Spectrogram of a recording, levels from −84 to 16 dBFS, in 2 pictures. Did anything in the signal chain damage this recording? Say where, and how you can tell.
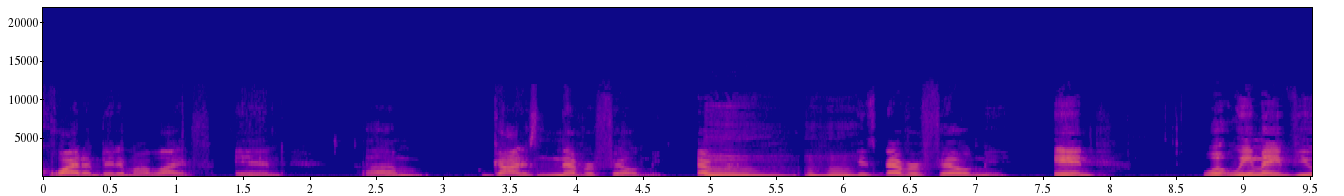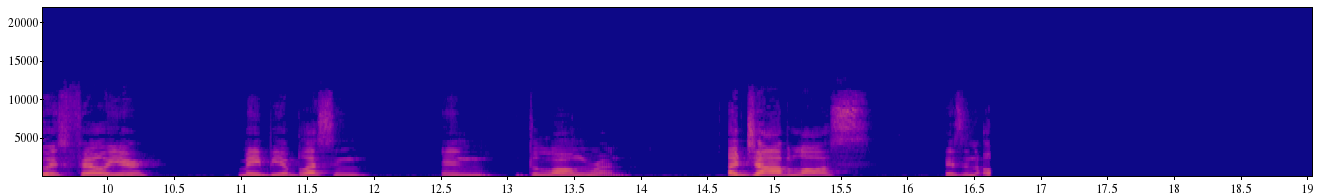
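Yes. An adaptive stream starting at a low bitrate affects 0.0 to 4.0 s, at the network and codec stage. The treble is dulled and the speech is smeared until just before "failed me ever", then clarity jumps with no gap. This points to a roughly 16 kbit/s Opus rendition stepping up to about 64 kbit/s once throughput was measured.

An audio dropout to silence starts at 16.62 s, right after "job loss is an", and lasts to the end. The signal falls to silence with no room tone, so the input stopped reaching the encoder, likely through a lost device or link, while writing continued.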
